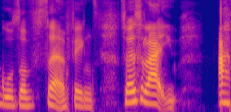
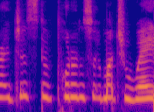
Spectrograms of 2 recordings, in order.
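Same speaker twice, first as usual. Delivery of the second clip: put-on crying, much higher, quieter; 8 semitones higher, 9 dB quieter than usual. Retelling a vlogger's words to her boyfriend, imitating someone crying. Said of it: "she's crying".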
